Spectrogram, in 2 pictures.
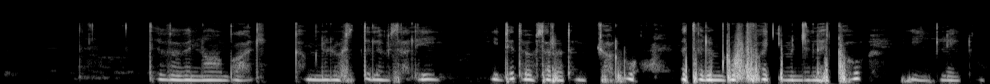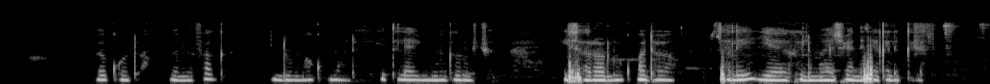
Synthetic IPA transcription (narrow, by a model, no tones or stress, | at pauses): t̪ʼɨβɨβɨnːawabaal | kʰəmɨnɨlowst̪ʼləmɨsale̞ | jɛd̪ət̪ʼbəβsərːat̪ʰəɲːo̞t͡ʃːalːubət̪ʰəlɨmd̪ufakʼjɛmːɨnːɨlat͡ʃːɛw | jɛlet̪ʰo | bəkʼod̪a | bəməfakʼ | ɨnd̪ihumːakʼomad̪ajɛt̪ʰələjajːunəɡəɾo̞t͡ʃːɪ̥n | jɪsəɾalːukʼad̪a | msalejɛhɨlmət͡ʃʼajnːət̪jaɡələɡːɨlal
